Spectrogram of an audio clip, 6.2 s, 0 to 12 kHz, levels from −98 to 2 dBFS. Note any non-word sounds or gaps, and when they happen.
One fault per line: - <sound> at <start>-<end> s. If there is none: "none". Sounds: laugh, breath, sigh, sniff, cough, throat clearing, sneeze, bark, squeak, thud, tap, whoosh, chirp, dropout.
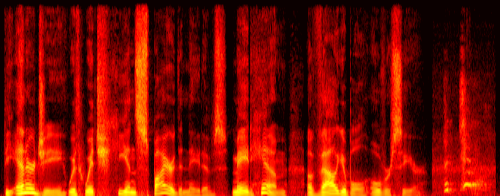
- sneeze at 5.5-6.2 s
